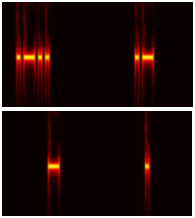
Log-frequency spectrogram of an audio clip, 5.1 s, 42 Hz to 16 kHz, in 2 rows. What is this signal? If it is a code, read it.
Morse code, heard as a keyed tone, about 25 wpm, spaced as for 7 wpm, 700 Hz. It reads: LATE
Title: 8x Character Spacing - Top 300 Words - 25wpm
